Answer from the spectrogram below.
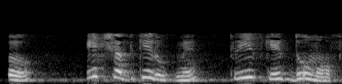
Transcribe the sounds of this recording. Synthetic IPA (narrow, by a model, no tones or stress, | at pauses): oː | eːkʃɐb̚d̪ʱkeɾuːpmẽpɾiːzked̪oːmɔːf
